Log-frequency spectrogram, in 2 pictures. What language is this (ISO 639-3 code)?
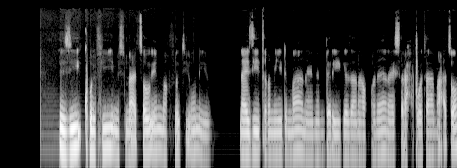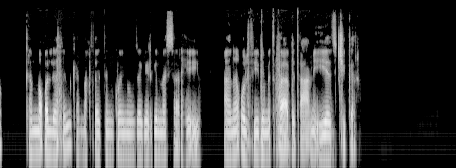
tir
